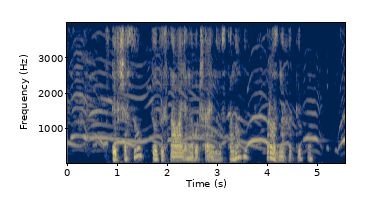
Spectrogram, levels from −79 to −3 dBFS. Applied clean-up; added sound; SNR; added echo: classical method WPE with log-MMSE.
